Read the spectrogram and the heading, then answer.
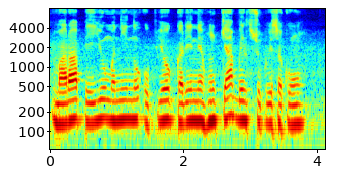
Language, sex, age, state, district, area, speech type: Gujarati, male, 30-45, Gujarat, Ahmedabad, urban, read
